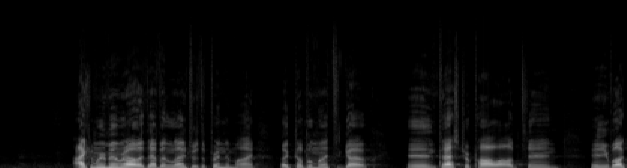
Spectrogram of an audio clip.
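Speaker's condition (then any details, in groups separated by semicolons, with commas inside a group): Cerebral palsy; lifelong disability since youth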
